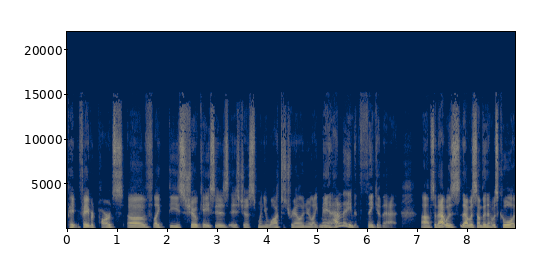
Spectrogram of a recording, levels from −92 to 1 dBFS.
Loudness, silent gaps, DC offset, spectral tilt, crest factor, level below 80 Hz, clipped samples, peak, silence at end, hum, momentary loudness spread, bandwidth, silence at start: -33 LUFS; 1.97-2.02 s, 7.02-7.06 s; under 0.1%; -4 dB/octave; 24 dB; -70 dBFS; under 0.1%; -10 dBFS; 0 s; none; 9 LU; 15.5 kHz; 0 s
